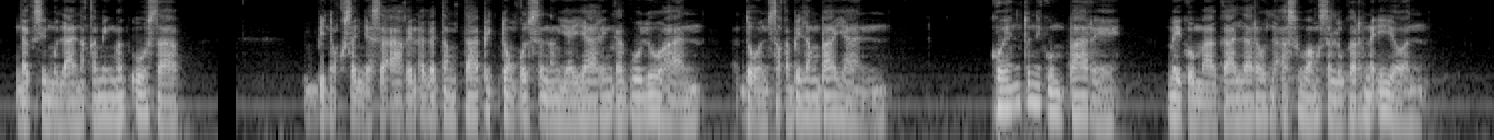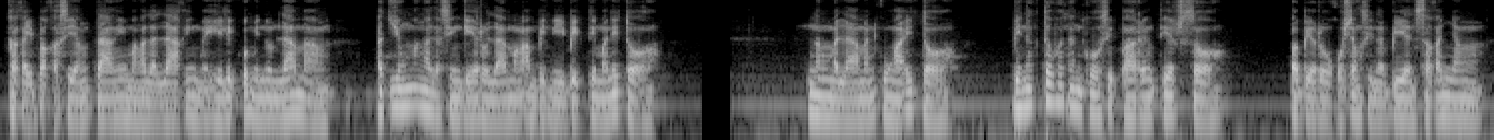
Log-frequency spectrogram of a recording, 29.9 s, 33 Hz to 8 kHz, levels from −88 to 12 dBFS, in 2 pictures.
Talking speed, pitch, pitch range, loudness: 130 wpm, 90 Hz, 85-130 Hz, -18 LUFS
